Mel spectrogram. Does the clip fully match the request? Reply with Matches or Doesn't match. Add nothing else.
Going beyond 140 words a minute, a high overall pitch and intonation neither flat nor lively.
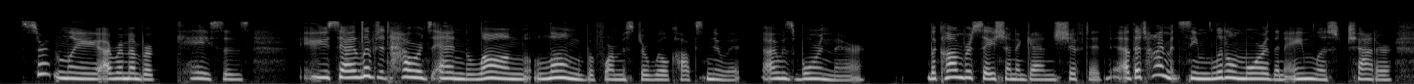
Matches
